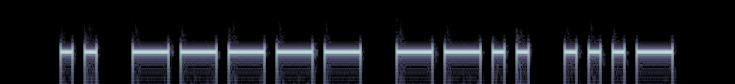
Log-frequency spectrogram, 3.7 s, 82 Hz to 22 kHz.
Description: Morse code, heard as a keyed tone, about 20 wpm, 700 Hz. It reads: I0ZV
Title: DXCC-100 Call Signs - 4 Characters - 20wpm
